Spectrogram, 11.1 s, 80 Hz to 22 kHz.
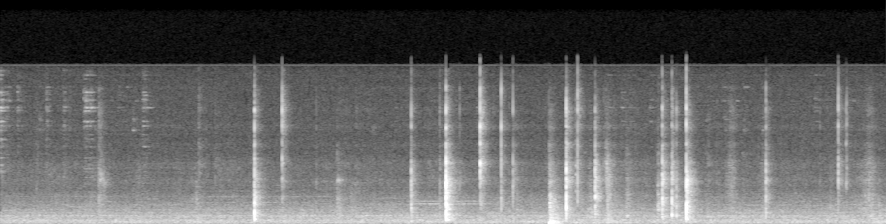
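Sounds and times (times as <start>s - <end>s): hair band clicks: 8.2s - 8.8s.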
